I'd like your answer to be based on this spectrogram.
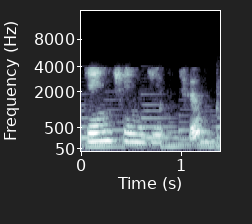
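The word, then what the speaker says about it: Jin Shin Jyutsu: Qué interesante, fíjate tú, te iba a preguntar también, eres practicante de Jin Chin, y me corrijas si no lo estoy pronunciando bien, Jin Chin Yuitsu. – Sí, Jin Chin Yuitsu.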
